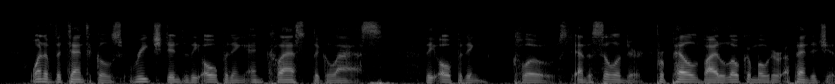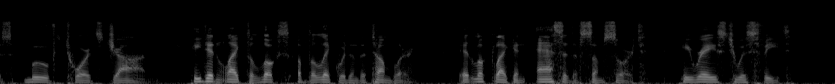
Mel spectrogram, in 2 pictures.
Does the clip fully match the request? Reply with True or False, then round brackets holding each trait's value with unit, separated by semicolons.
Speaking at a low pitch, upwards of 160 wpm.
True (105 Hz; 175 wpm)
